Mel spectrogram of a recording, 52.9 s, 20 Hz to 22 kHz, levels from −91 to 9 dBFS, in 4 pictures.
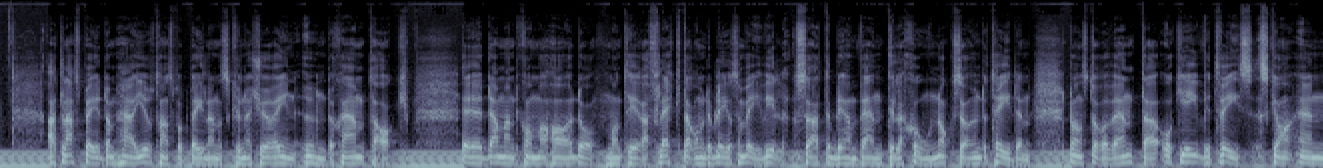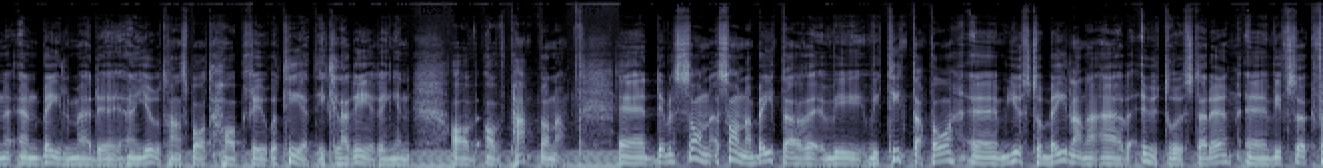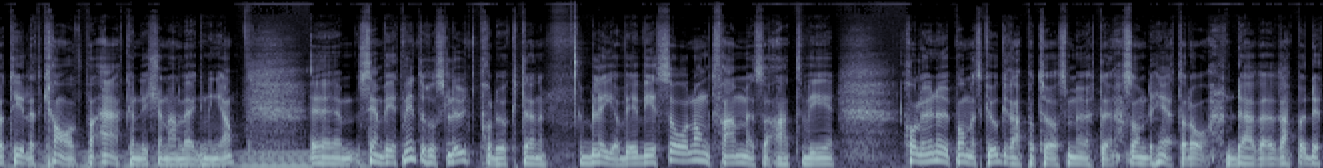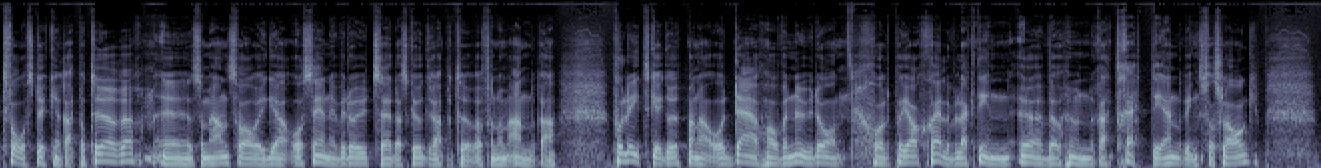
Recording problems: squashed, flat; somewhat
electrical hum; faint; until 30 s; 60 Hz, 20 dB below the speech

